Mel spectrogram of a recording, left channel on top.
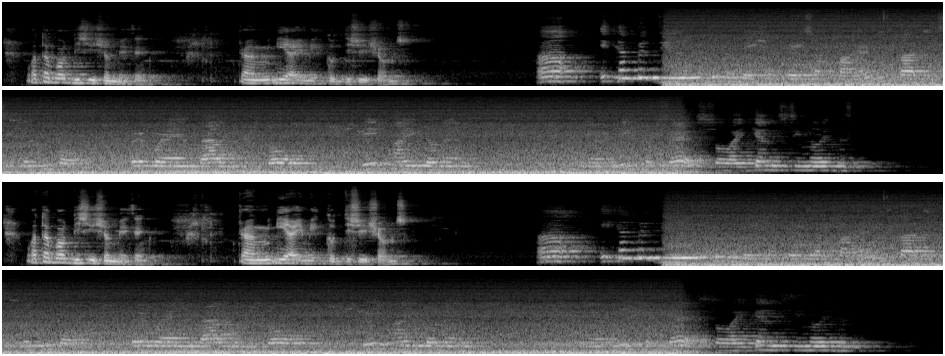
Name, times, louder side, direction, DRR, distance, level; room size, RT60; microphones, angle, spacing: voice 1, 0.0-4.1, right 2 dB, 55° right, 1.9 m, -20 dB
voice 2, 5.3-5.7 6.0-10.2 10.7-12.5 13.0-14.1 15.0-17.9, left 1 dB, 85° left, 4.9 m, -22 dB
sound 1, 6.6-16.2, equal, 15° left, 7.1 m, -19 dB
27.5 x 17.5 x 9.7 m
head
